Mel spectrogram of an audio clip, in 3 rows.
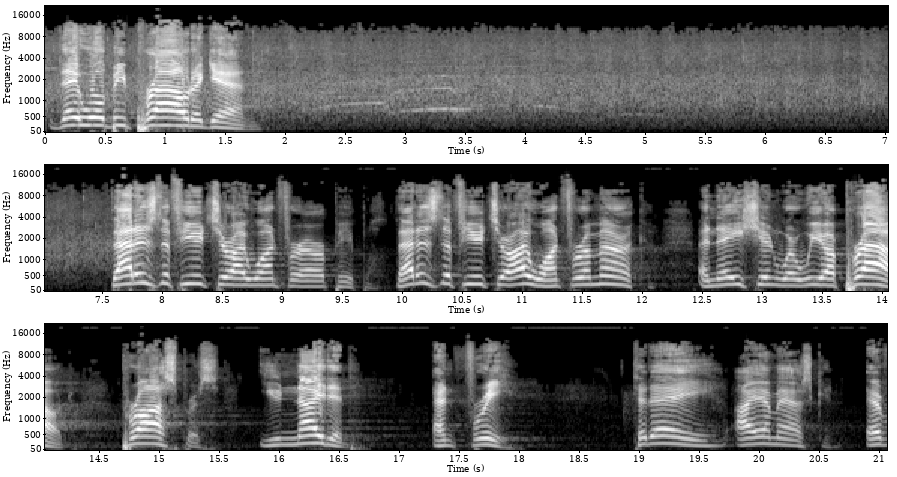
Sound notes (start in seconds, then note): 1.7 applause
